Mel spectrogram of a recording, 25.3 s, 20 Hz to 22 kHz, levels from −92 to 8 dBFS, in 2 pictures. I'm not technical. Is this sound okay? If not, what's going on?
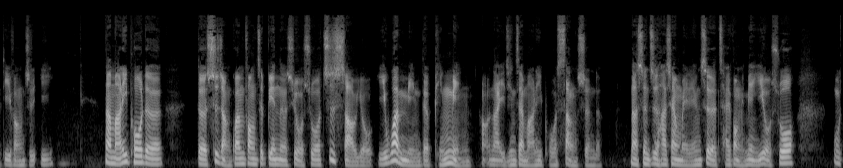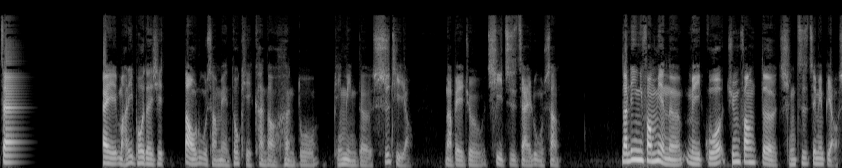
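No. At 12.74 s there is a call audio freeze. The sound stalls, goes mostly quiet for about a second, then resumes at 14.20 s. Nothing is lost, likely because packets arrived late.

From 16.47 s to 25.04 s there is a jitter buffer speed-up. The speech plays about 9% faster at the same pitch, trimming roughly 0.7 s, so it sounds hurried.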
